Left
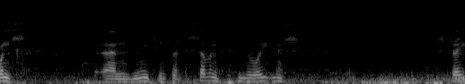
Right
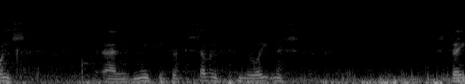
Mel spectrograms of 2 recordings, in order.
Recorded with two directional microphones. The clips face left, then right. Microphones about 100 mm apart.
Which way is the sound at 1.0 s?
50° left (ahead or behind).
